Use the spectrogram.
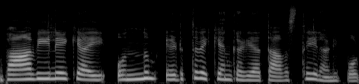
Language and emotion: Malayalam, sad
